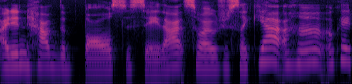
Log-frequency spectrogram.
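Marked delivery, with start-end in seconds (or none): 2.6-3.5 mock noncommittal, curt, awkward uh-huh filler sounds. Retelling own replies meant to make a guest leave: retelling curt awkward replies. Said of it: "trying to make it awkward for him".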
